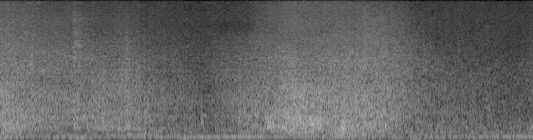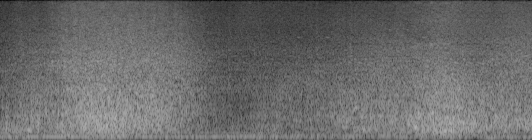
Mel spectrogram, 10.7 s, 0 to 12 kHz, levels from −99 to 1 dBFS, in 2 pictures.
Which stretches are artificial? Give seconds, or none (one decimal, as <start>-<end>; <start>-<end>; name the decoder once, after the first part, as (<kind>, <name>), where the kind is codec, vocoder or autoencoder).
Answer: 0.0-3.7 (codec, SNAC); 5.1-6.0; 7.4-10.7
